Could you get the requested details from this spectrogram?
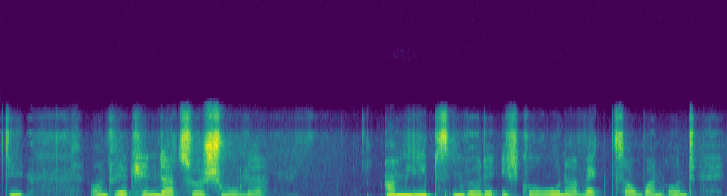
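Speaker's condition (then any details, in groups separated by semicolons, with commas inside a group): No condition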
